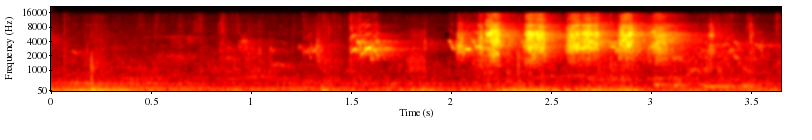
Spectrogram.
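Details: Budgerigars in relaxing song: soft scattered chirps, then from the second half a loud, continuous run of harsh buzzy chatter.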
